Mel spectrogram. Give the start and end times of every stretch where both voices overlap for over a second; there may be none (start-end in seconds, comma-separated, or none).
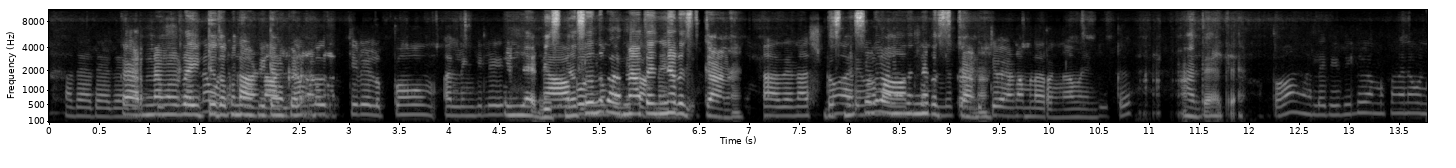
0.8-2.5, 5.0-6.5, 7.8-9.4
